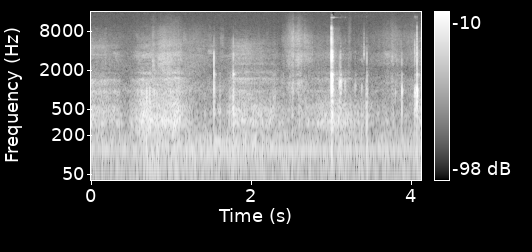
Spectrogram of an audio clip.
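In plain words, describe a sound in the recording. A hand wrench clicks as wheel nuts are tightened.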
